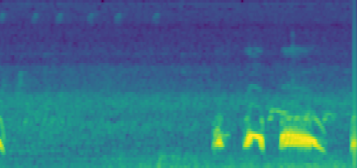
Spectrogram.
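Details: Spotted dove cooing to provoke other doves: two short low hollow notes, then a longer rolling coo, forming one phrase, over faint steady background hum.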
